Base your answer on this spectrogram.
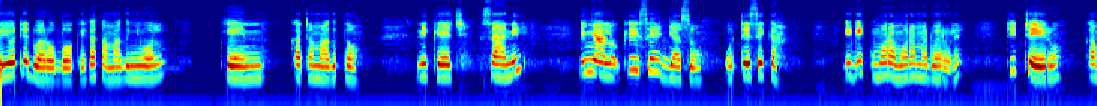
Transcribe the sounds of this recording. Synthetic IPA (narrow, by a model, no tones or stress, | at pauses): jotedwaɾɔbɔkɛkakamaɡɲwɔl | kʰend | katamaɡt̪ɔ | nɪkɛt͡ʃ | sanɪː | ɲalɔkɪsed͡ʒaso | oteseka | ɡɪɡɪkmɔɾamɔɾamadwaɾɔɾɛ | titeɾo | ka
